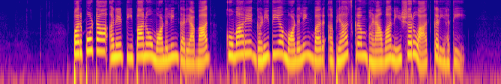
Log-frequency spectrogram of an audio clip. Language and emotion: Gujarati, neutral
